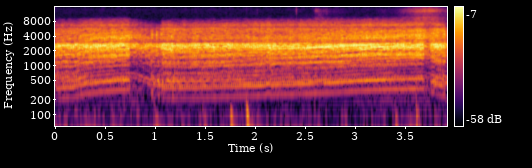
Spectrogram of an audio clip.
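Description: Speed buggy engine in the off-road driving game Off-Road Outlaws, a steady loud buzzing drone that holds for the whole stretch with slight shifts in pitch as the throttle changes, no voices.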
